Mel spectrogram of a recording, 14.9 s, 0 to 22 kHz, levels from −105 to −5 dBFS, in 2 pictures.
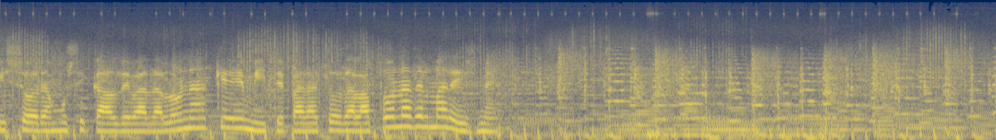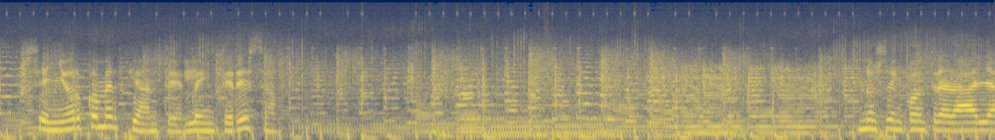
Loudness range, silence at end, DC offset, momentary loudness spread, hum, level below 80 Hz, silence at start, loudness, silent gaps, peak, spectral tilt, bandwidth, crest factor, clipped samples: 3 LU; 0 s; under 0.1%; 8 LU; none; -32 dBFS; 0 s; -16 LUFS; none; 0 dBFS; -4.5 dB/octave; 18.5 kHz; 16 dB; under 0.1%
